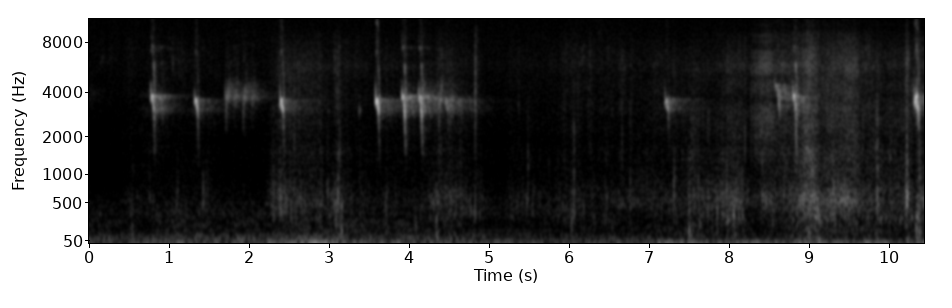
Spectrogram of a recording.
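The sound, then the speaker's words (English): A wild bird sings as it flies in, giving many short, high chirps in scattered clusters over gusty wind noise and low rustling, with no talking. “Wild bird's coming in. Wild bird. In flight. Wild bird song phrase.”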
